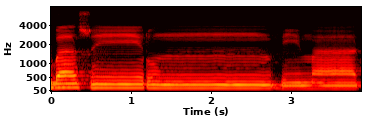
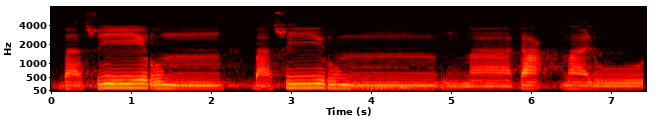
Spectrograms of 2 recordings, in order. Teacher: ada ee kode huruf mim kecil di atasnya itu menandakan bahwa tanwin ini suara Nun matinya diganti menjadi suara mim mati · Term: iqlab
